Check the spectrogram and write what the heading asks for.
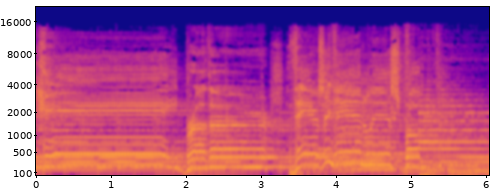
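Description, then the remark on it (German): A pop song plays on a radio broadcast at full, steady volume, with a male voice singing clearly over rich, sustained instrumental chords that run continuously from start to finish. “Wir machen jetzt äh, eine kleine Pause und zwar mit dem Musiktitel Hey Brother.”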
